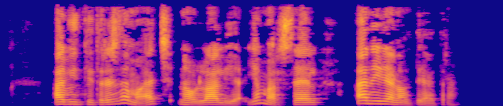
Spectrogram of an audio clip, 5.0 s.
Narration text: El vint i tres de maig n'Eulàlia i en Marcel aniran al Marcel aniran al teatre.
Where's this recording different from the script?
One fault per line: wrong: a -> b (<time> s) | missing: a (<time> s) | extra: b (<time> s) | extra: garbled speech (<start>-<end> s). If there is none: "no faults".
missing: Marcel aniran al (4.2 s)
